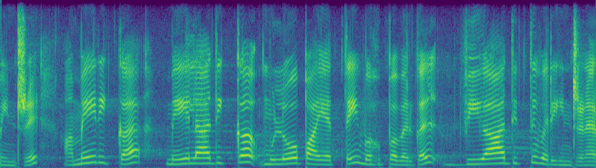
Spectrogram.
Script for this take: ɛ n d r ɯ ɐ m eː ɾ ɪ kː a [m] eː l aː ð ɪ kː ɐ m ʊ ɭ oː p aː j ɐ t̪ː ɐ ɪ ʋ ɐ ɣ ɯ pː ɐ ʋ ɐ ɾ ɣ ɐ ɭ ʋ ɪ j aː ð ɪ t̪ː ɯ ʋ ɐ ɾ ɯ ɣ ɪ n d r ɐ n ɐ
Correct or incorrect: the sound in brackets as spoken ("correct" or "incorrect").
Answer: correct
